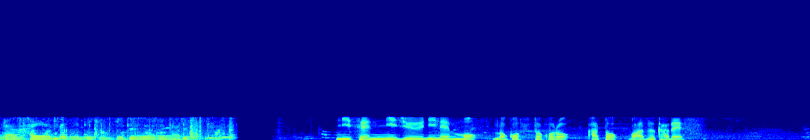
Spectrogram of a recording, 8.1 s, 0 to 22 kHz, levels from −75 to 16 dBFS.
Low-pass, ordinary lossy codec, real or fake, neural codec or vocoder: 3.6 kHz; none; real; none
